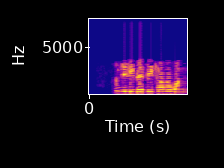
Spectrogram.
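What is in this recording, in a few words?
Police Patrol Dispatch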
